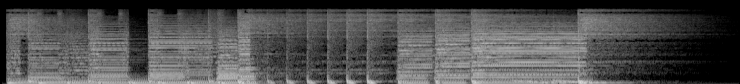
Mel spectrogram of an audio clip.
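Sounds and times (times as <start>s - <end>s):
quickstep dance music: 0.1s - 5.8s.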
